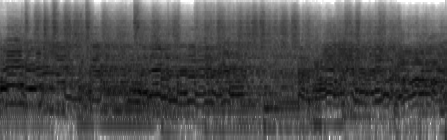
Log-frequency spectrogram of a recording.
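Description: Live jazz quartet playing: a tenor saxophone runs a winding melody line over a plucked upright double bass, with the drummer keeping time on cymbals and drums.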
